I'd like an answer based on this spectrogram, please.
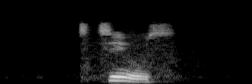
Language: Esperanto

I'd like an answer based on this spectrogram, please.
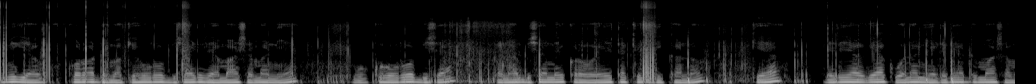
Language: Kikuyu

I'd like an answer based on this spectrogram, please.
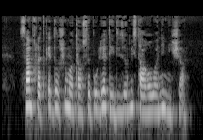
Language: Georgian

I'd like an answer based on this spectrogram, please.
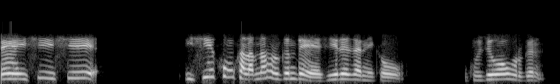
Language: Bodo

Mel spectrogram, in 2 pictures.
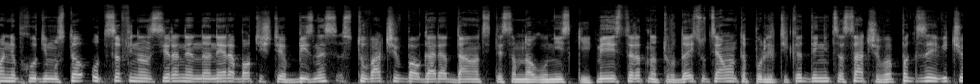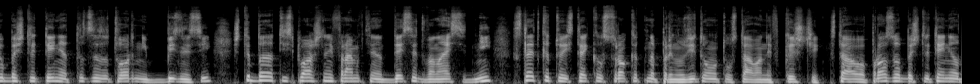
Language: Bulgarian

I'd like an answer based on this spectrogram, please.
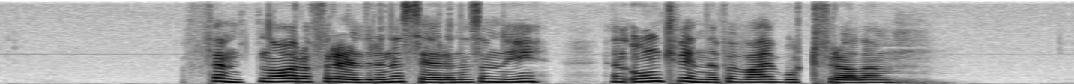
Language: Norwegian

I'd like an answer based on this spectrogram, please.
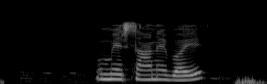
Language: Nepali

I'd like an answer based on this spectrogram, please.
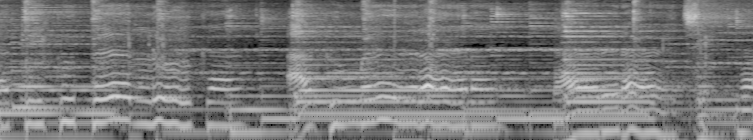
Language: Indonesian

